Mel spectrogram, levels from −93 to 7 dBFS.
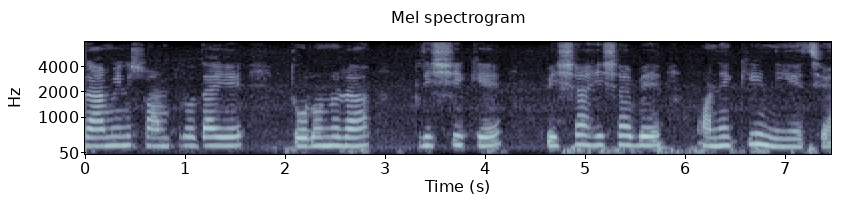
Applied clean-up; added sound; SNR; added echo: none; none; none; none.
